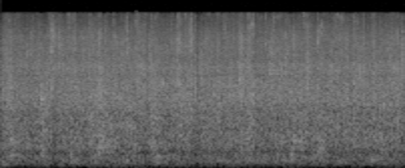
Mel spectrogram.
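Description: Small hailstones falling on asphalt pavement: a steady patter of many tiny impacts.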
